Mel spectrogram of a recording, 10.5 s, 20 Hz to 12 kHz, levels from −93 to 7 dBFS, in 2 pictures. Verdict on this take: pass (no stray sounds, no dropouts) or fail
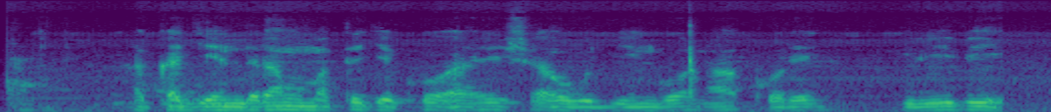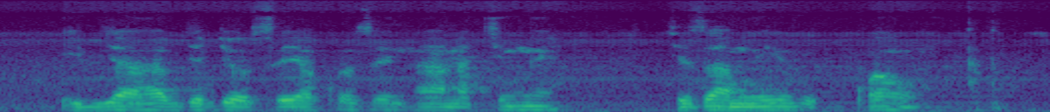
pass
